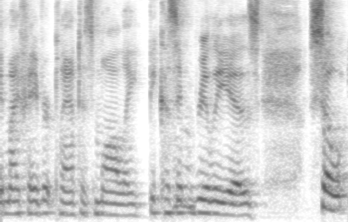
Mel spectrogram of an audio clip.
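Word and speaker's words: moly: One single L and it's Molly.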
